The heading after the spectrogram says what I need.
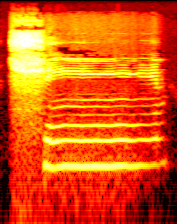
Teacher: आवाज भर कर पूरे मुंह से निकल रही है।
